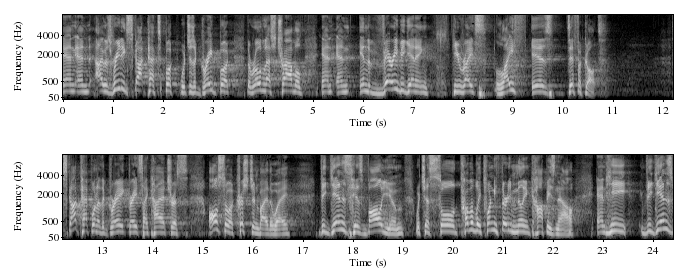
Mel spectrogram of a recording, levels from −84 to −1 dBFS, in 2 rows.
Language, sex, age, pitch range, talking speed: English, male, 50-69, 160-210 Hz, 140 wpm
